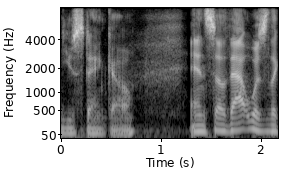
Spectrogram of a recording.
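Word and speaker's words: Ustanko: u-s-t-a-n-k-o and I thought there's no way to pronounce that other than you stanko and so that was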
